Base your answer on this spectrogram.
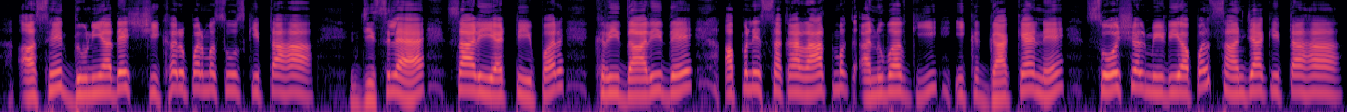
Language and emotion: Dogri, happy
